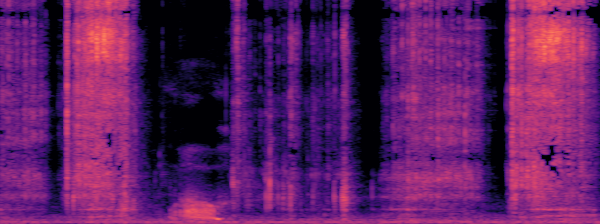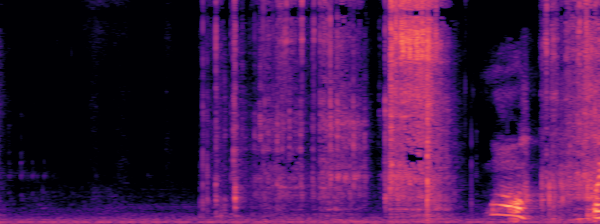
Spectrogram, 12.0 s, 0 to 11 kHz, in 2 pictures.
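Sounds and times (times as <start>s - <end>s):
toy truck wheels whirring: 0.0s - 1.4s, 2.6s - 6.0s, 8.1s - 10.6s, 11.4s - 12.0s.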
